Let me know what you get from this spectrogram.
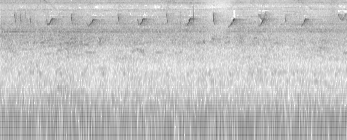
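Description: A bird chirping, a long series of short high chirps coming about two a second, over a steady low rumble of outdoor noise.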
